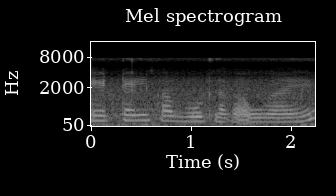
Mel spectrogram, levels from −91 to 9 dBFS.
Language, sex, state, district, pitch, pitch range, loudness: Hindi, female, Jharkhand, Sahebganj, 205 Hz, 180-235 Hz, -34 LUFS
